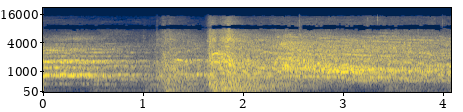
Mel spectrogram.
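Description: A wrestler slammed down onto the ring mat: one heavy thud about one and a half seconds in. Crowd voices shout around it.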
